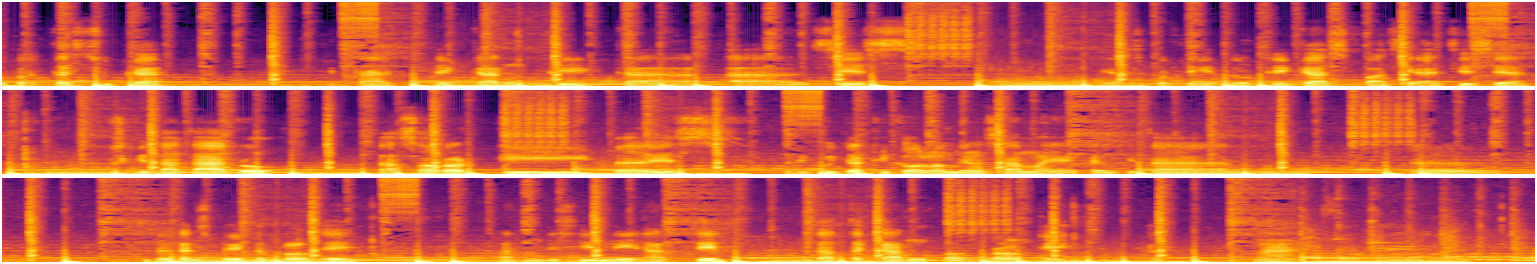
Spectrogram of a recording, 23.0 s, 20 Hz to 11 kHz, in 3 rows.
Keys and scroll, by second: 1.0-4.0 typing, 5.0 Return, 6.3 Up, 7.5 Down, 20.4 ctrl+e.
